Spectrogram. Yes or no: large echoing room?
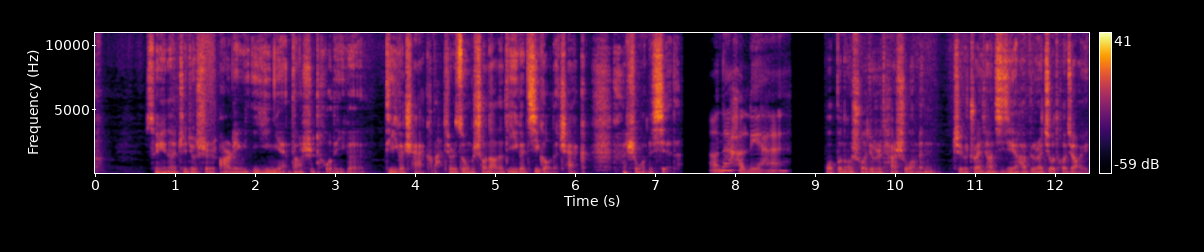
no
